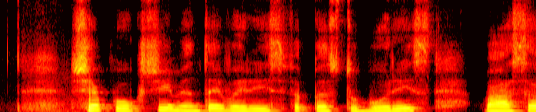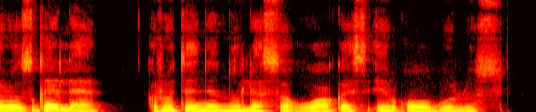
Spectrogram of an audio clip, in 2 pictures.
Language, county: Lithuanian, Klaipėda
